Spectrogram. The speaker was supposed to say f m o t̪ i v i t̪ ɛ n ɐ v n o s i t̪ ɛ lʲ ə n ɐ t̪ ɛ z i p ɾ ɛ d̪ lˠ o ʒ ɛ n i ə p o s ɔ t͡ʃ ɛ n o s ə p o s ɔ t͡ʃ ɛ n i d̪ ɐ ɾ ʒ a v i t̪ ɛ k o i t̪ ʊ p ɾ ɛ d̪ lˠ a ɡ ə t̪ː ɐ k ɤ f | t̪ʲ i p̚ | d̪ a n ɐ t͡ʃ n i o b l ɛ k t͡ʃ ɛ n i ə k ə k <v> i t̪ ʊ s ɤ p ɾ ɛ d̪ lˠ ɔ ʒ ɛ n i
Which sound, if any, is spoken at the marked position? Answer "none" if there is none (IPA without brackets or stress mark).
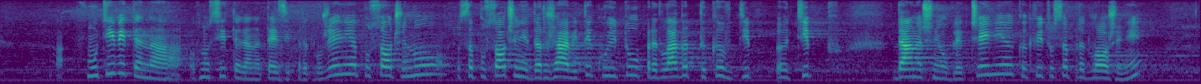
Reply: v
